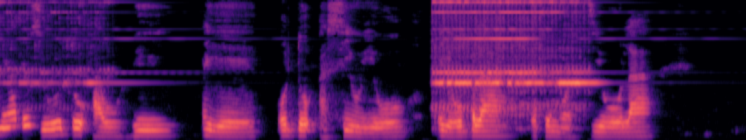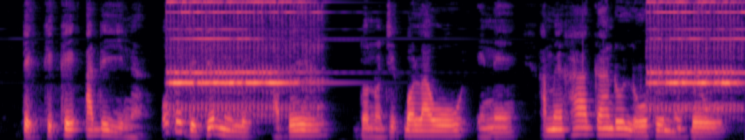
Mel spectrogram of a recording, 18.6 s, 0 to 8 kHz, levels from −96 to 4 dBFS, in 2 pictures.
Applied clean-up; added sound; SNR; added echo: classical method log-MMSE.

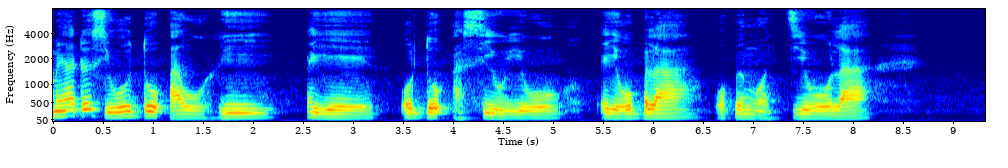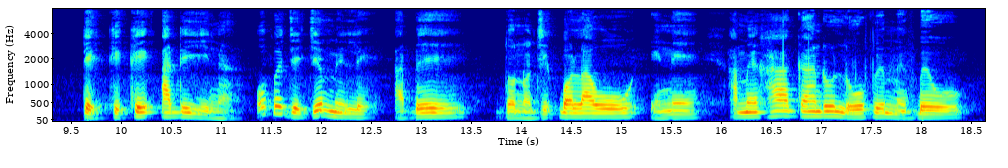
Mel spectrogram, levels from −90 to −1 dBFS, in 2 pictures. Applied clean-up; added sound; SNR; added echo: none; none; none; none.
